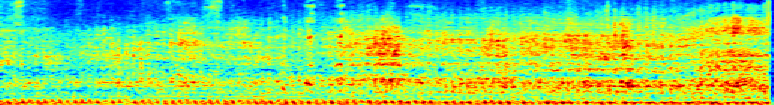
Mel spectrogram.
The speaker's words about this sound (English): a helicopter is trying to ruin this podcast.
